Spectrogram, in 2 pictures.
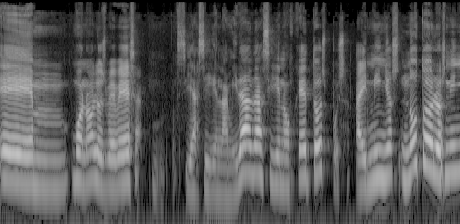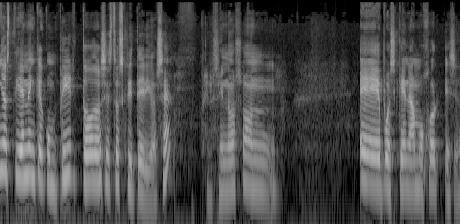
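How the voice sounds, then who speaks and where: On a very clean recording with a silent background, a woman speaks at a fairly high pitch. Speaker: psychologist lecturer. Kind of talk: lecture. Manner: fast.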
